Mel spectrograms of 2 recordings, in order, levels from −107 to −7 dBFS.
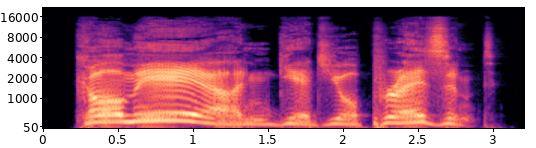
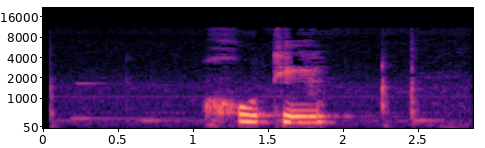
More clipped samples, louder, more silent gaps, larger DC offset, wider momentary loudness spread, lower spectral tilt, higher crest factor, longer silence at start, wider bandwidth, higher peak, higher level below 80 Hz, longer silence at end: neither; first, -15 LUFS vs -29 LUFS; neither; neither; second, 14 LU vs 23 LU; second, -4.5 dB/octave vs -7 dB/octave; about the same, 16 dB vs 20 dB; second, 0.2 s vs 1.1 s; first, 15.5 kHz vs 11 kHz; first, 0 dBFS vs -14 dBFS; first, -46 dBFS vs -78 dBFS; second, 0.25 s vs 0.4 s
